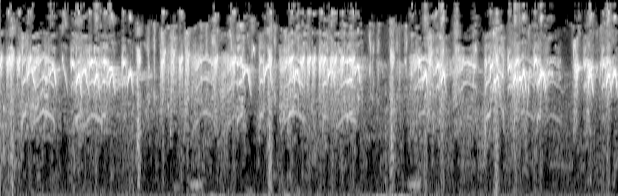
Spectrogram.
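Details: Assorted sunbirds on a lure recording for attracting birds: rapid high-pitched chattering with repeated looping, arched chirp notes, continuous and densely layered.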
